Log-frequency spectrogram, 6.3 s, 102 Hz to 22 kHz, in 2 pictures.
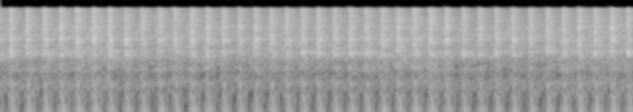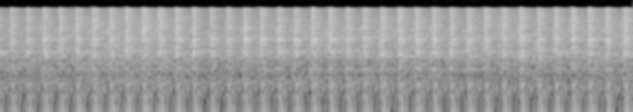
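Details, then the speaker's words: Yamaha 660 single-cylinder after carb re-jetting for a lean condition, tank loosely fitted; steady even idle thump about four beats a second, very little popping, no misfire, healthy. "Okay, well that should be about it. Very little popping."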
